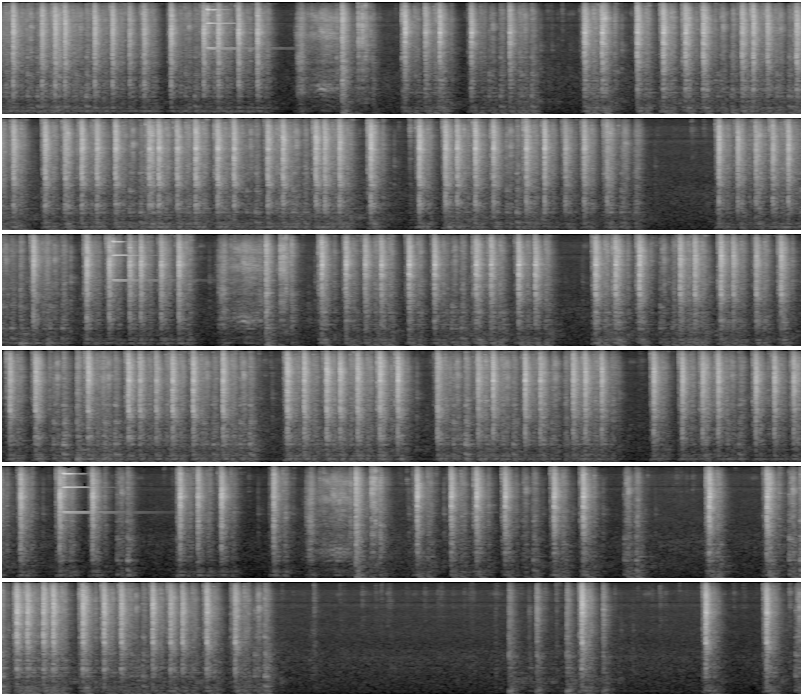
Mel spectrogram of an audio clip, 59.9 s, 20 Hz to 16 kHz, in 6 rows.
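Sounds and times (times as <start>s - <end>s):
typewriter key strikes: 0.1s - 6.7s, 19.6s - 26.8s, 38.9s - 42.9s
typewriter bell ring: 2.3s - 4.3s, 21.1s - 23.4s, 40.6s - 42.4s.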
